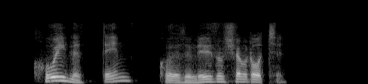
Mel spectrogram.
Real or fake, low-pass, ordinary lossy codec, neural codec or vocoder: fake; 7.2 kHz; AAC, 32 kbps; codec, 16 kHz, 0.5 kbps, X-Codec, HuBERT features, trained on general audio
